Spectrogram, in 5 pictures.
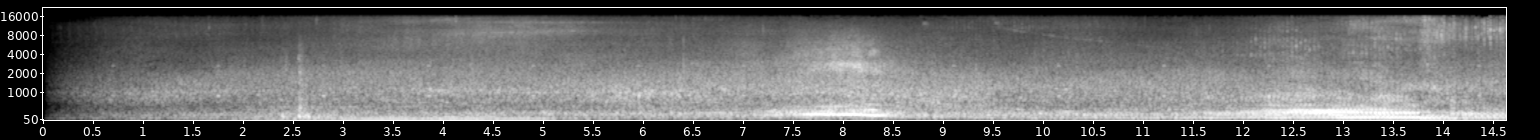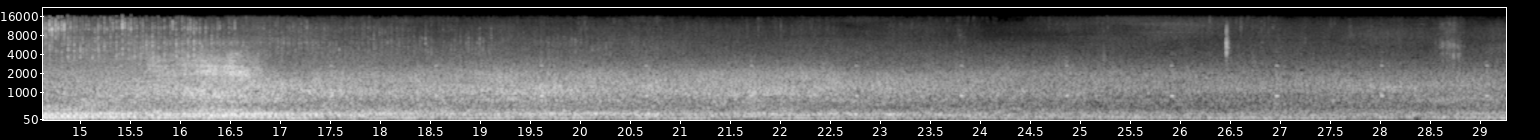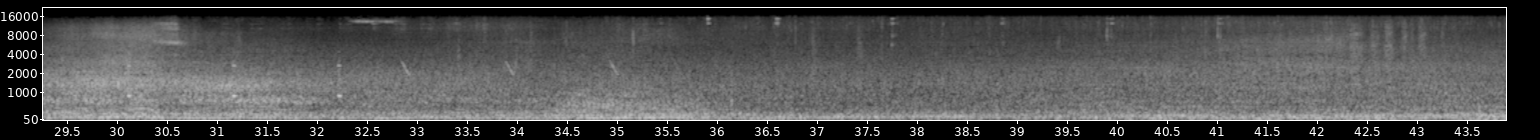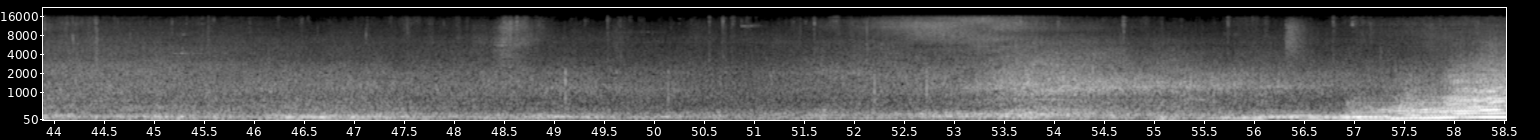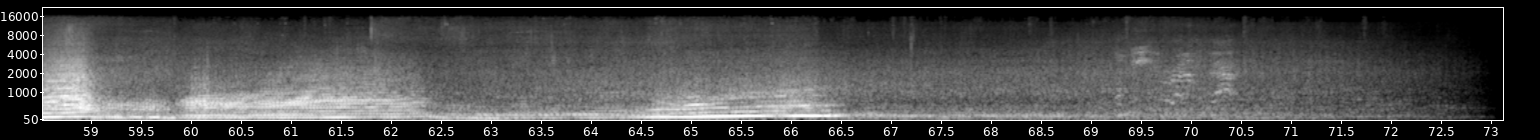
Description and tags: Zoom H2N recording of street sounds on Main Street, Winnipeg Manitoba, Canada.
